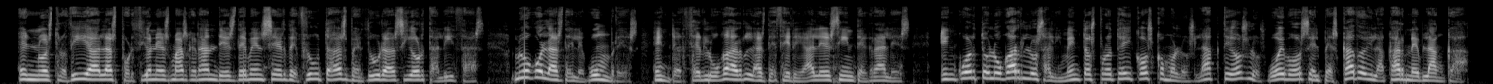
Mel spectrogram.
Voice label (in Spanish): locutora niño spanish child voiceover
